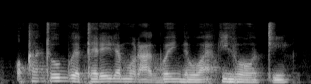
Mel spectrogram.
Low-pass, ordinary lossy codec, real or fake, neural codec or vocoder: 7.2 kHz; none; fake; codec, 16 kHz in and 24 kHz out, 0.6 kbps, FireRedTTS-2 codec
